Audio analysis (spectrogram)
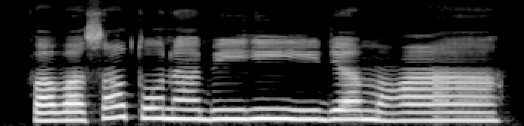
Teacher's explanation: تو کو موٹا بھی پڑھنا ہے اور اس پہ قلقلہ ہو اور عین حلق سے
